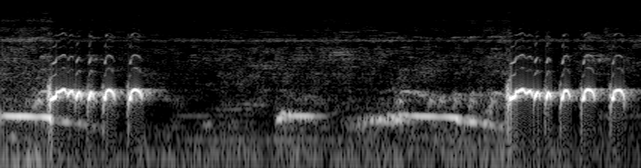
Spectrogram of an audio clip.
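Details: Zebra dove, a local bird with a strong voice, giving ngalun 'kung bulat' coos to prompt other doves to sing: two loud rippling runs of five quick coos separated by soft low sliding notes.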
